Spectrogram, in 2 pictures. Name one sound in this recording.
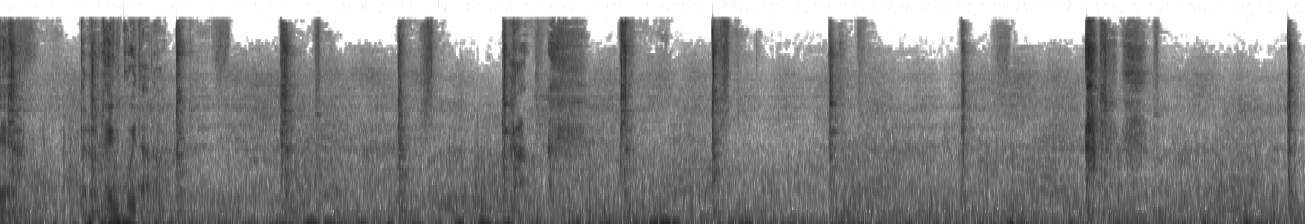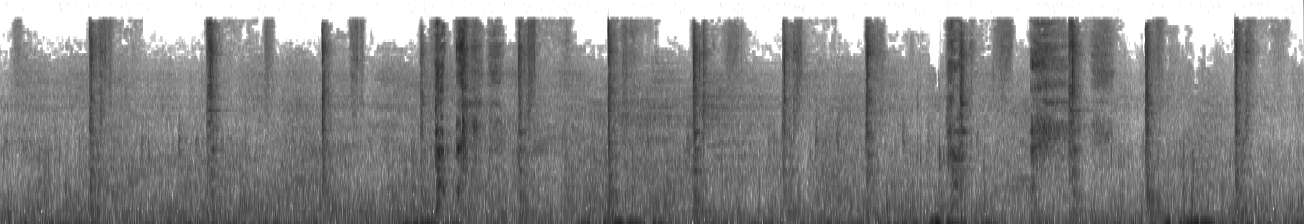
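Hands grab and knock against metal scaffolding pipes.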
